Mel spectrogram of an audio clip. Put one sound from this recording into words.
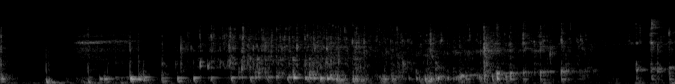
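Water pours into a bottle, rising in pitch as the bottle fills.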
